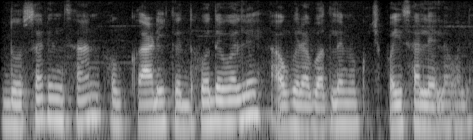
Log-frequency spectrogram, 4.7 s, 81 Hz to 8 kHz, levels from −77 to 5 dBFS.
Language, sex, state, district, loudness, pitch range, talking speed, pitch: Bhojpuri, male, Bihar, Muzaffarpur, -18 LUFS, 130-150 Hz, 200 wpm, 135 Hz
